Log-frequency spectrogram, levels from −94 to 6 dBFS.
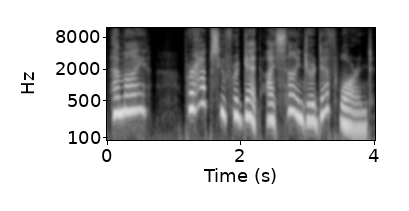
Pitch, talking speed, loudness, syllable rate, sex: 265 Hz, 150 wpm, -15 LUFS, 4.3 syllables/s, female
